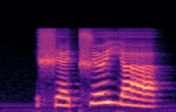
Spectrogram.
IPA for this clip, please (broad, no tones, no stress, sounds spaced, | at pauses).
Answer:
ʃ æ t͡ʃ œ j a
